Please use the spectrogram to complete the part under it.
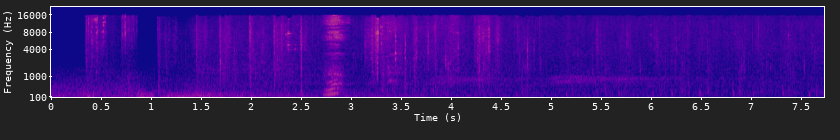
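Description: Footsteps crunch on a forest floor.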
